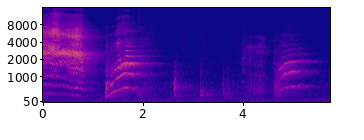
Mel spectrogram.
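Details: Kitten caught and held indoors, frightened of heights: a loud noisy cry, then two rising-falling harmonic meows with short soft sounds between them, plus a man talking softly.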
